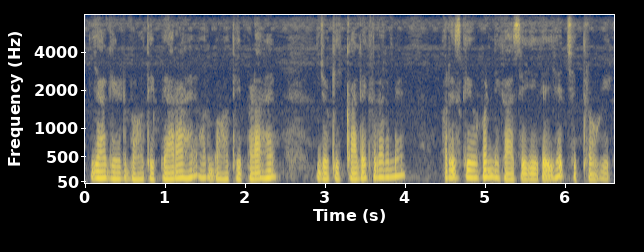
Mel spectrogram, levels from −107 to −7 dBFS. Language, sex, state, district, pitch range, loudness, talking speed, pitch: Hindi, male, Uttar Pradesh, Lalitpur, 105-125 Hz, -20 LUFS, 225 wpm, 110 Hz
